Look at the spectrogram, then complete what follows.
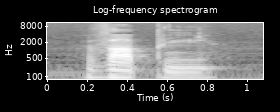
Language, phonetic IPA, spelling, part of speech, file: Polish, [vapʲɲ̊], wapń, noun, Pl-wapń.ogg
